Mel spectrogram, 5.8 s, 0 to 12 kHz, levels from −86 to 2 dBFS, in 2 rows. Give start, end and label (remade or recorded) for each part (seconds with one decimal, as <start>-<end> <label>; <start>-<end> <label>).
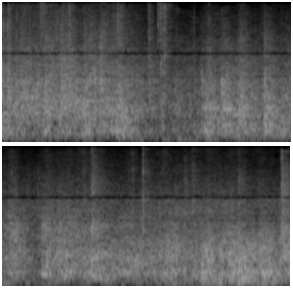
0.0-0.6 remade; 0.6-1.1 recorded; 1.1-1.9 remade; 1.9-5.8 recorded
